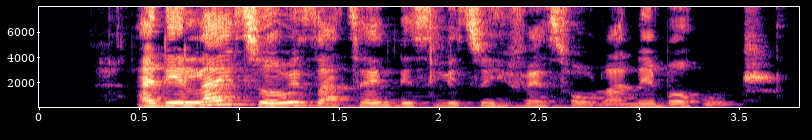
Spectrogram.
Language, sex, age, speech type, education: Nigerian Pidgin, female, 30-45, spontaneous, tertiary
